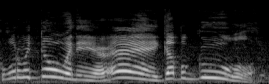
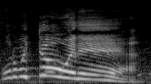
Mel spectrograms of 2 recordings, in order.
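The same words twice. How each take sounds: First: Much higher mock New York Italian accent, hamming the gabagool. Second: Slow, much higher, louder New York-style exasperated whine; Jalen Hurts impression. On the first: Streamer jokes the quarterback sounds like a New Yorker, hammed-up New York accent. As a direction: play it like a cartoon New Yorker throwing up his arms. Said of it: "speaking like he's in New York". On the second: Streamer mimics a quarterback on the sideline, slow New York disbelief. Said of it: "And Jalen Hurts just like".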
